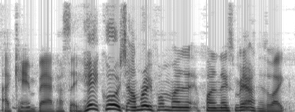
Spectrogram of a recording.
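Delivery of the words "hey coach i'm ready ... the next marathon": higher, louder, eager pitch to the coach; retold burst of enthusiasm; eager announcement. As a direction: call out keenly, ready to go.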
